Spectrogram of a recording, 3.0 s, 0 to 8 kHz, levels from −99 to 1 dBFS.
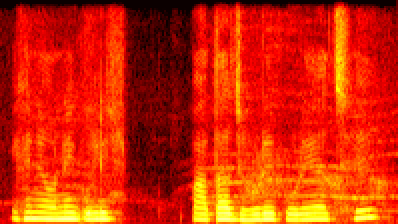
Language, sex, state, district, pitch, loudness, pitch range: Bengali, female, West Bengal, Alipurduar, 210 Hz, -15 LUFS, 205-225 Hz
